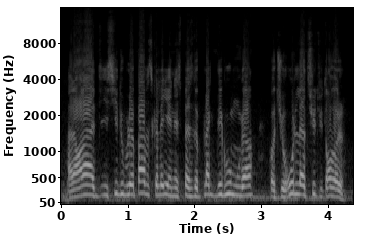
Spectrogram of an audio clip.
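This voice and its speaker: A man's voice: sits high, fast talker, warm tone. A man riding along and chatting, teasing and giving riding tips, talking inside a motorcycle helmet through a helmet mic. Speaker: fellow rider. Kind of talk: casual chat while riding. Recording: road and wind noise.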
